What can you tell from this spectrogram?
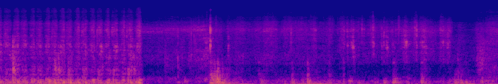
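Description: Scratchy rubbing and scraping of hand work on a turbocharger's metal housing. It comes in two spells, with a short lull and a light tap between them.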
